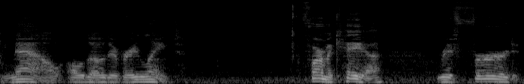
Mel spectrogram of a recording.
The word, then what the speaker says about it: Pharmakeia: Let's talk about someone got sober via LSD use, therefore Pharmakeia. Not all Pharmakeia is wrong.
